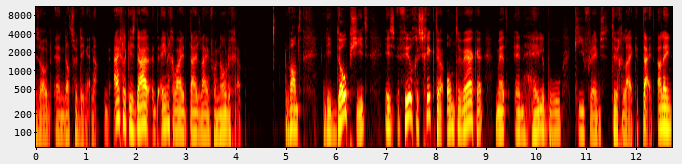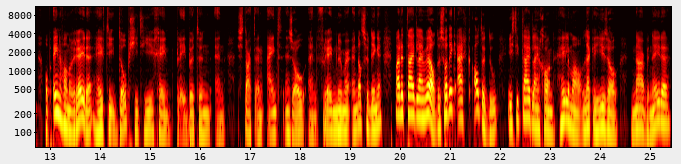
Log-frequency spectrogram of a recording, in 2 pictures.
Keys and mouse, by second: 3.7-5.2 drag, 6.4-11.8 drag, 13.1 ctrl+shift+a, 13.1 shift+c, 20.5-23.0 drag.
